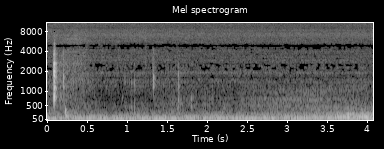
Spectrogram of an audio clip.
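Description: A single sharp click just after the start, then a few faint ticks over a steady low rumble.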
